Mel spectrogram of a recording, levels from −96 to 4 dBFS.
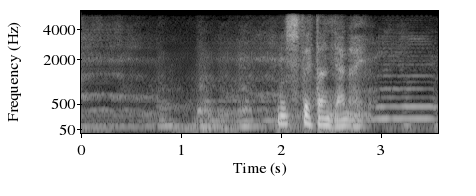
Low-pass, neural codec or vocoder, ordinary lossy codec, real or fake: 5.4 kHz; codec, 24 kHz, 1.2 kbps, DualCodec; none; fake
